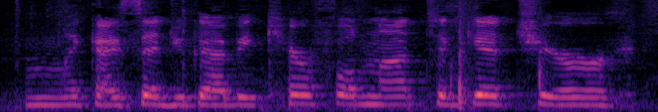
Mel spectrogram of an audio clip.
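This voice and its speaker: A fairly slow woman's voice, fairly high in pitch, with noticeable background noise. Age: 60s. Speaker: crafter streaming live. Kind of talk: live stream craft demo chat. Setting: live stream. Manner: casual, many fillers.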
